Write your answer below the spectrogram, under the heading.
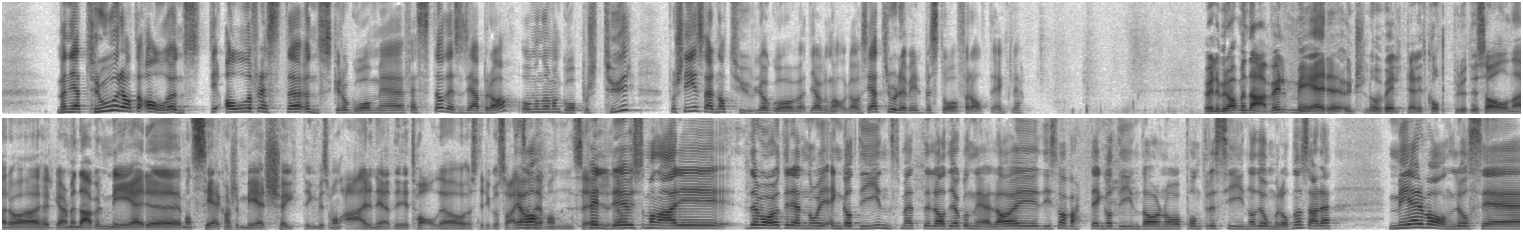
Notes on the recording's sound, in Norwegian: Holmenkollmarsjen live fra Kikutstua. Spilt inn live på Kikutstua.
